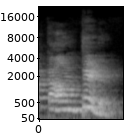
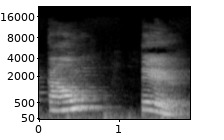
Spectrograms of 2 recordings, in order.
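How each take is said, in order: First: काउंटेड ending in a short "id" sound; right pronunciation, ending "id". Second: काउंटेड stretched out very slowly, the wrong way; wrong pronunciation, slow. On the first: Teacher gives students the correct form, ending "id". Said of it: "उच्चारण क्या होगा इसका?". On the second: Teacher mocks the dictionary-style mistake, very slowly. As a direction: drag out काउंटेड as the mistaken form. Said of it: "जो कि गलत है।". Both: Shown as a demonstration.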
